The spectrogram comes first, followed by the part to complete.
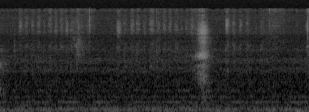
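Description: Faint scratching of a pencil drawing squiggly lines on paper, with one short brighter scratch about four seconds in.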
